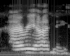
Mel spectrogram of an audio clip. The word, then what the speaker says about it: Ariadne: Ariadne, thank you. I always forget how to pronounce these things.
